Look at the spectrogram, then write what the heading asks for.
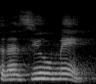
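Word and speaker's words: résumé: This is a French word with an accent, so we pronounce it as resume.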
